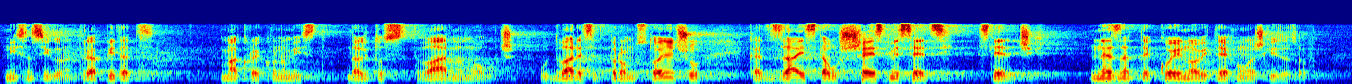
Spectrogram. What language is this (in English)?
Croatian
